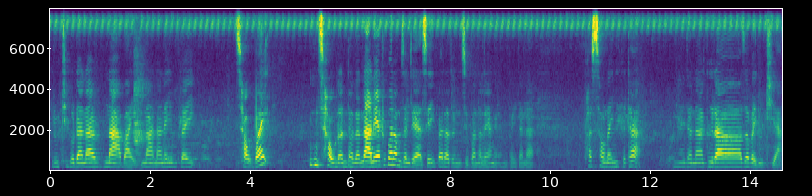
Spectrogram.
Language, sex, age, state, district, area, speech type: Bodo, female, 45-60, Assam, Kokrajhar, rural, spontaneous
